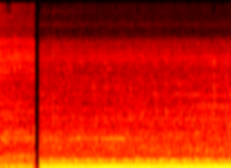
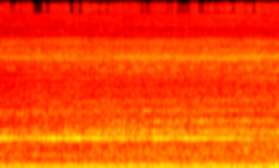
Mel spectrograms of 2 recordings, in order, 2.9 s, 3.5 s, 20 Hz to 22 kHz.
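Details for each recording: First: 1977 Ford F150 Custom pickup, 300-6 4.9L inline-six, fresh startup with air cleaner off and a little smoke: low, steady, even rumble with no knocks or misses; normal smooth, quiet six-cylinder idle. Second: 1977 Ford F150 Custom pickup, 300-6 4.9L inline-six, three-on-the-tree, idling with air cleaner off: steady idle with a constant mid-pitched whine riding over it, no knocking or ticking; the only noise is the alternator whine.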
